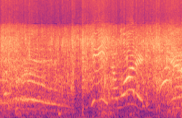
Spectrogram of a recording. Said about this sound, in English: Well, come on, kids. Let's all run out and jump in the pool. Okay. Gosh, I hope the water isn't too cold.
